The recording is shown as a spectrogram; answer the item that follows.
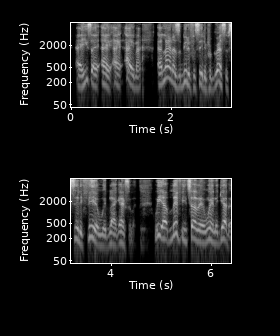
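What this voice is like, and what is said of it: Imitates another person's voice. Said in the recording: “let me do it in my T.I. accent.”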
